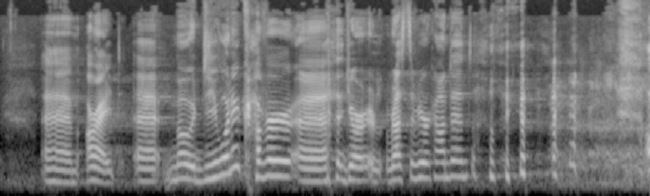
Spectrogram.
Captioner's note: laughter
